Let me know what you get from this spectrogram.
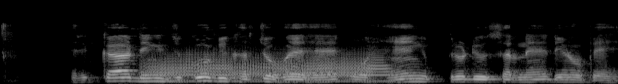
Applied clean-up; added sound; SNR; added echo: none; Brass instrument; 5 dB; none.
